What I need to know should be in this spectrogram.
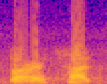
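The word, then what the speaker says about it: Bartók: It starts out with a Romanian dance number called Bartok. Am I pronouncing that right? – Yes, Bartok, Bella Bartok.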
